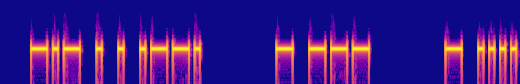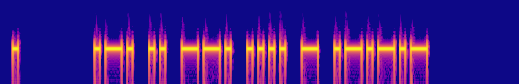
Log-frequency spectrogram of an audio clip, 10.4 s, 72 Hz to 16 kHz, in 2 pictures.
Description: Morse code, heard as a keyed tone, about 22 wpm, 700 Hz. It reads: KEEP TO THE RIGHT.
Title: 2x Word-Spacing - Sentences from Top 300 Words - 22wpm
